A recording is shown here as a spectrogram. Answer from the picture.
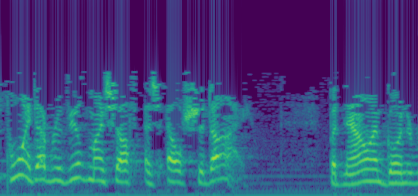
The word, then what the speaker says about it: El Shaddai: We said anytime you see the English translation God Almighty in your Bible, it is most times the Hebrew word El Shaddai. And there are the Hebrew letters so that you can all see. That would be pronounced El Shaddai.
